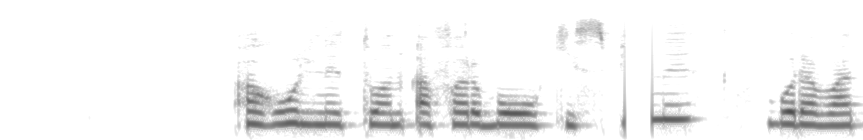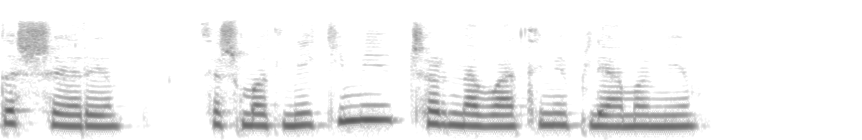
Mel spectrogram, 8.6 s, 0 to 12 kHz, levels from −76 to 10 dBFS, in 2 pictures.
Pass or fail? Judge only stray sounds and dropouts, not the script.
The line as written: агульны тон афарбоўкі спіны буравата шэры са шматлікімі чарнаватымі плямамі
fail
